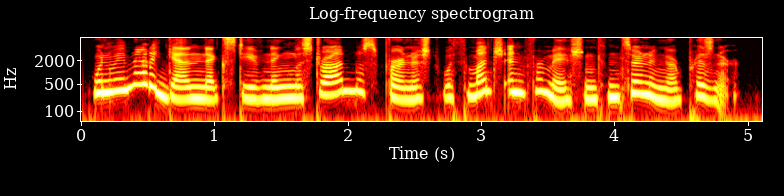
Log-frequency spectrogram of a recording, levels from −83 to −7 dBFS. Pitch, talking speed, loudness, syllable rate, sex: 260 Hz, 175 wpm, -16 LUFS, 6.3 syllables/s, female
